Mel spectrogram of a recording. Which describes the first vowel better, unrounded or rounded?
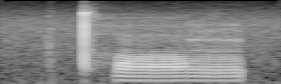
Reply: rounded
